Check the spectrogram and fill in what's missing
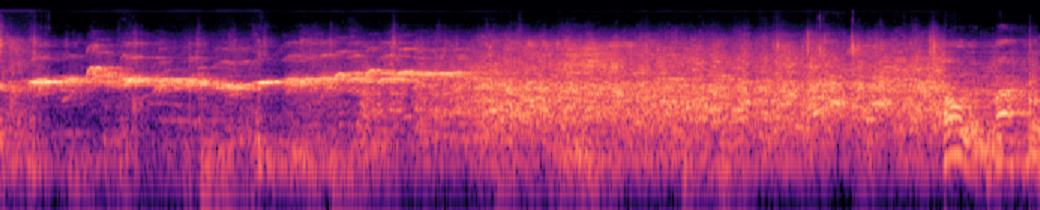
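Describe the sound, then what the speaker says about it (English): A concert crowd in Nashville lets out a long, loud shrill whistle with cheering and babble, sustained over several seconds, the roar of the audience filling the room. "Nashville can whistle too."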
